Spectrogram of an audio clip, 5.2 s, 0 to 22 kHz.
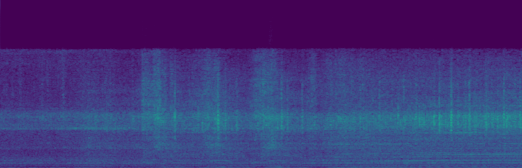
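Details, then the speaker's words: Plymouth Duster V8 hot rod, hot, idle set too fast, on a long road trip: thin steady whirring whine over the exhaust from the idler pulley, bearing judged junk; idler pulley bearing noise. "a new noise what is that there's a new noise and is The Idler oh that bearings junk yeah uh we better look at that cuz that's going to come off and be a disaster"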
